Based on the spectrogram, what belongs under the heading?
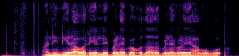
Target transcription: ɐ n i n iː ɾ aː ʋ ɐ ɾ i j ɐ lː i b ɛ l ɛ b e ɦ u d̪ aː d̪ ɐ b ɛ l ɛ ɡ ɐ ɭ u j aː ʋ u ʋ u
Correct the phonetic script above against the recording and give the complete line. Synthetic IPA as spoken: ɐ n i n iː ɾ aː ʋ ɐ ɾ i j ɐ lː i b ɛ ɭ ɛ b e ɦ u d̪ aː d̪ ɐ b ɛ ɭ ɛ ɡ ɐ ɭ u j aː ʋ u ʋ u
